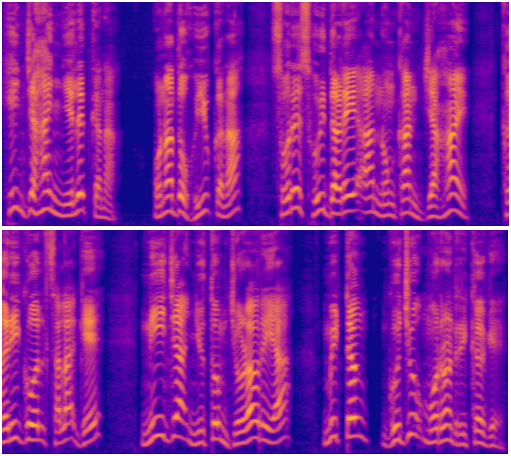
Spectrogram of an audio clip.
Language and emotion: Santali, angry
